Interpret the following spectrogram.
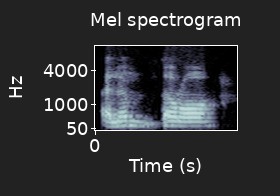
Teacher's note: جیسے سورۃ الفیل میں پہلی آیت ہے الم ترى، یہاں پر میم میں غنہ نہیں کریں گے، میم کو جلدی ظاہر کر کے پڑھیں گے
